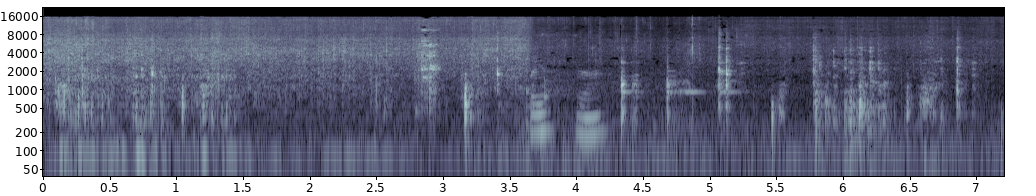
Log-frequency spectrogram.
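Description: Minced garlic and chilies sizzling in hot oil in a nonstick pan, stirred with a wooden spatula. A little past halfway the sizzle stops, giving way to scattered clicks and taps as the spatula scrapes the fried garlic into a glass bowl.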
